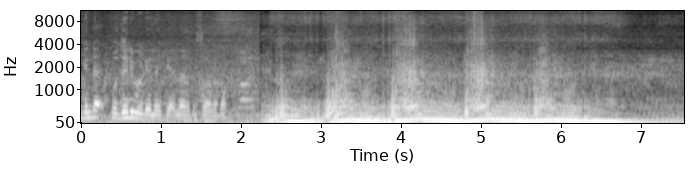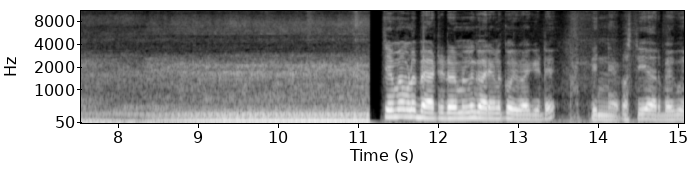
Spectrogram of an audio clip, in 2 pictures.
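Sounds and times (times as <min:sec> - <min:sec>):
engine revving: 0:00.1 - 0:11.2.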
